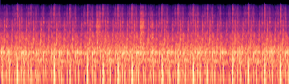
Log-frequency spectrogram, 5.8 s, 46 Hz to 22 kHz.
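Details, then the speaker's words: 2014 Bolens push mower with Briggs OHV engine, leaky needle and seat, very flooded; small engine chuffs unevenly about three beats a second, coughing as it purges excess fuel; running rich. "yeah i think it's literally just so much fuel it got in there that it's just trying to purge it out which i kind of needed to do that anyways"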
